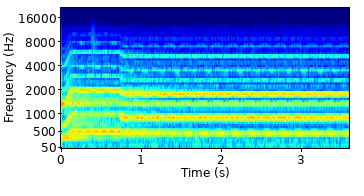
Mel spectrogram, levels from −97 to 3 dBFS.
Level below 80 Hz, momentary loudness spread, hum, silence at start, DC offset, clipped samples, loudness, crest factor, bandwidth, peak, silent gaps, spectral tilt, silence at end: -72 dBFS; 1 LU; 60 Hz at -65 dBFS; 0 s; under 0.1%; under 0.1%; -26 LUFS; 12 dB; 12 kHz; -16 dBFS; none; -2.5 dB/octave; 0 s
